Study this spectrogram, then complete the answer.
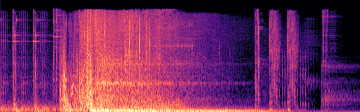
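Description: A deep whoosh swells and slowly fades.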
